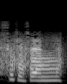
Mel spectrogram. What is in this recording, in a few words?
"citizen", radiovoice; Garry's Mod; hl2; overwatch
